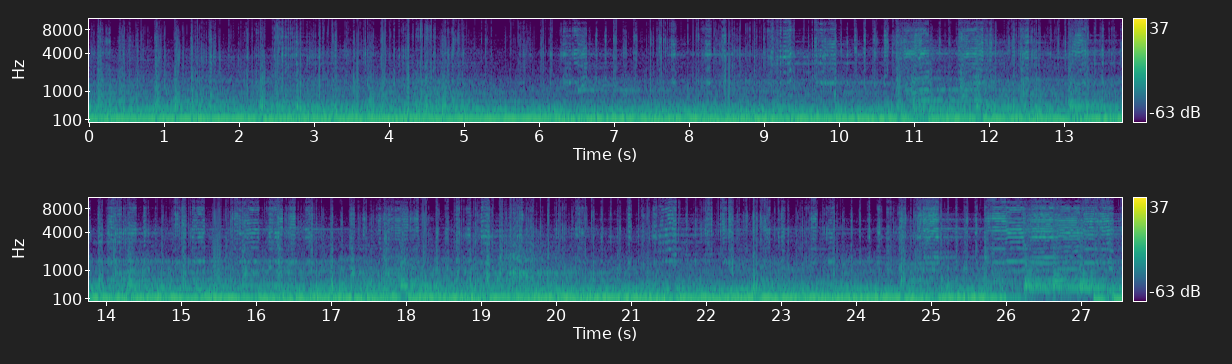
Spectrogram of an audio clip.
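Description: Reog Ponorogo accompaniment music playing continuously, with dense, rapid drumming over a strong, steady low drone.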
